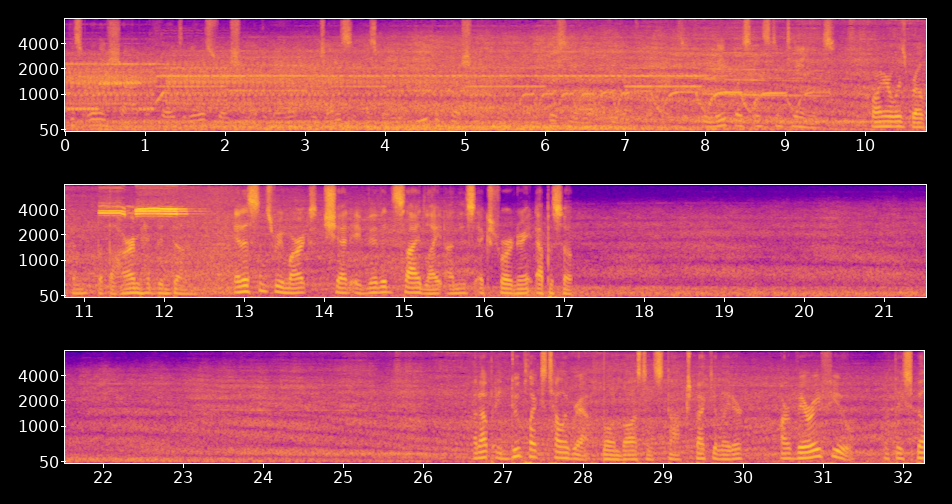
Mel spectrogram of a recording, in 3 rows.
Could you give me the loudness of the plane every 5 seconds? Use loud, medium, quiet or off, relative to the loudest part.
loud, loud, medium, medium, medium, medium, medium.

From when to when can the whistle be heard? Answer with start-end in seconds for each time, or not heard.
11.2-12.9.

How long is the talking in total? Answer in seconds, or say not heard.
23 s.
